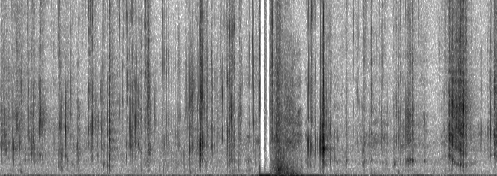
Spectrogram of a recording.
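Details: Beagle biting through raw food, perhaps chicken drumstick or rabbit kidney, from a meal that also included pork liver and pumpkin jelly; quiet chewing, then a loud crunching bite lasting about half a second, followed by lighter crackly chews.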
